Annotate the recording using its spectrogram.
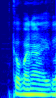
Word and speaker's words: Copenhague: Copenhague, claro. – Eh, sí, claro que se pronuncia así, no, no, estoy seguro.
